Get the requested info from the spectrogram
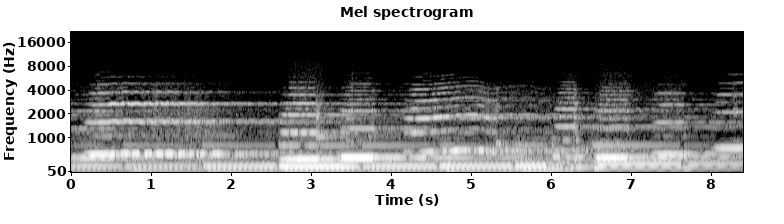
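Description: Electric guitar playing a sustained, singing lead melody with a long bend about halfway through, over held electric bass notes from a live band.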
